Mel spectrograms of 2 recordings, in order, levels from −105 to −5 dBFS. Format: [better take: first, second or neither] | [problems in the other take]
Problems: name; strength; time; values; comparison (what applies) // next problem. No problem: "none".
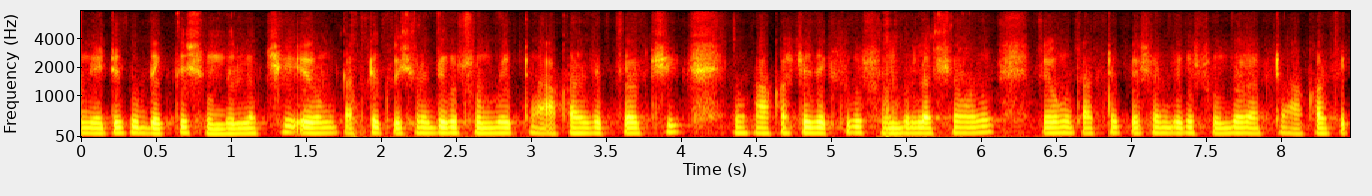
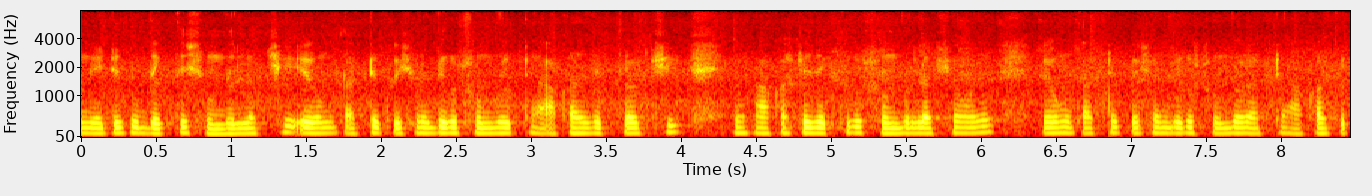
second | noise reduction (neural separator model SepFormer DNS4)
